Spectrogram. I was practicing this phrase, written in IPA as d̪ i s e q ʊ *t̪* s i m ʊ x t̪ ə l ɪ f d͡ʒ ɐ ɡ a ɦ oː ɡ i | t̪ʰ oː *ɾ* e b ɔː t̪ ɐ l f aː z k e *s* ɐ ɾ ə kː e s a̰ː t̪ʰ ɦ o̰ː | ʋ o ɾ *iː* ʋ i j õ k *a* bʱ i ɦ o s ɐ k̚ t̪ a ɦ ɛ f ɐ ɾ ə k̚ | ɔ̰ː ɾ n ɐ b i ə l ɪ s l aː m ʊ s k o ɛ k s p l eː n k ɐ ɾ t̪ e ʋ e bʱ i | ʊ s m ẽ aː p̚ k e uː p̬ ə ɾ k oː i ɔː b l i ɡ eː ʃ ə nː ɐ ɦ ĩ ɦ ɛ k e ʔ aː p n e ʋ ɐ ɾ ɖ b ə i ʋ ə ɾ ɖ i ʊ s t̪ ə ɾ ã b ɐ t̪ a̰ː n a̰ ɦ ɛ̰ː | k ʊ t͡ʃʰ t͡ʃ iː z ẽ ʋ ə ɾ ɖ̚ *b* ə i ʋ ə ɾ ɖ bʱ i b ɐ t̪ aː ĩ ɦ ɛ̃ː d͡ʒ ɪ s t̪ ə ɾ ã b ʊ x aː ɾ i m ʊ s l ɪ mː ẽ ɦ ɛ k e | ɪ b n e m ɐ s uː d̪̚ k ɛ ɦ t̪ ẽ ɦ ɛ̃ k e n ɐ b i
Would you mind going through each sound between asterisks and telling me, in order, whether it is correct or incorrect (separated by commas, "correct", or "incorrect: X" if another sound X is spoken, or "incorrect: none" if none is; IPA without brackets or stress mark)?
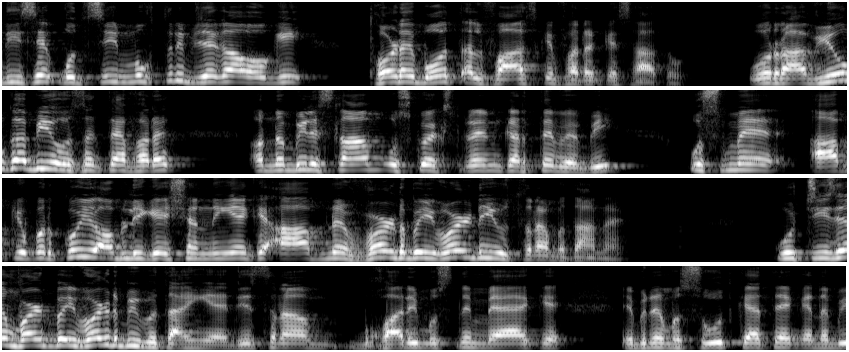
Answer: incorrect: d̪, incorrect: ɽ, incorrect: f, incorrect: aː, correct, correct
